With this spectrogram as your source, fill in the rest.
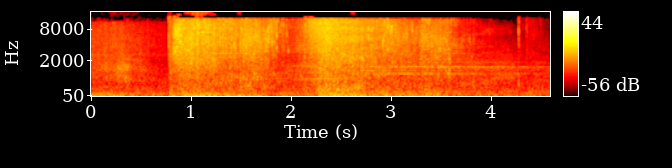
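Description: A heavy blade slashes into flesh with a wet splatter.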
